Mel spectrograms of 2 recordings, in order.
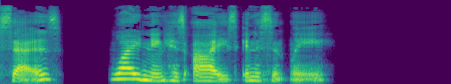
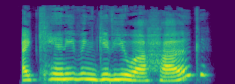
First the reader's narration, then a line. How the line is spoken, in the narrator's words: Chris asks, holding back a laugh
